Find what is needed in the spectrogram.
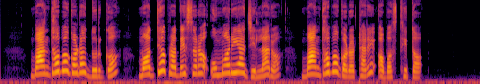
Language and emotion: Odia, neutral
